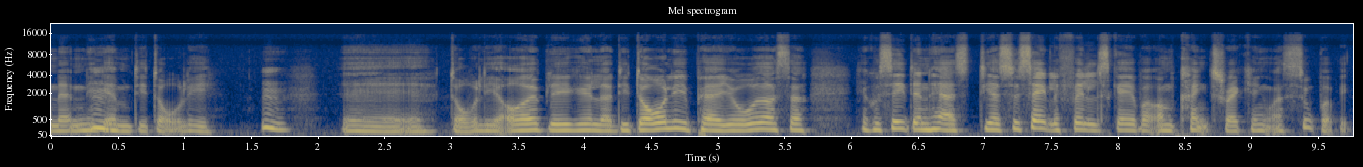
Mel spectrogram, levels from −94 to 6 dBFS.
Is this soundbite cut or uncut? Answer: uncut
